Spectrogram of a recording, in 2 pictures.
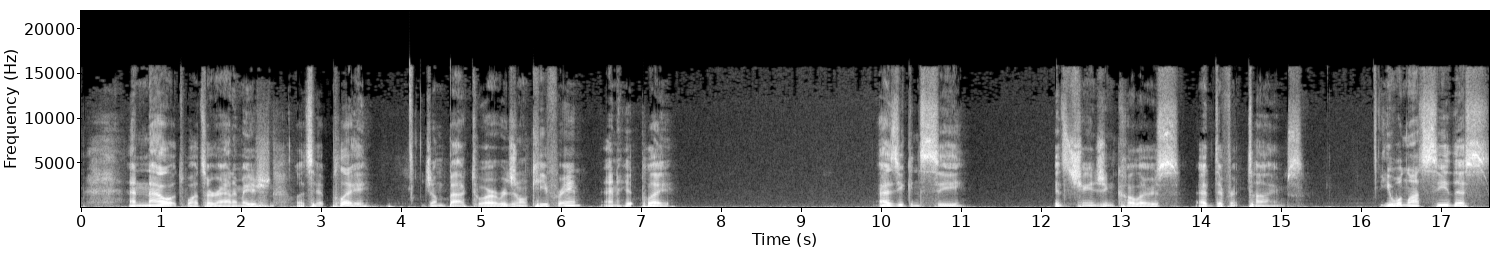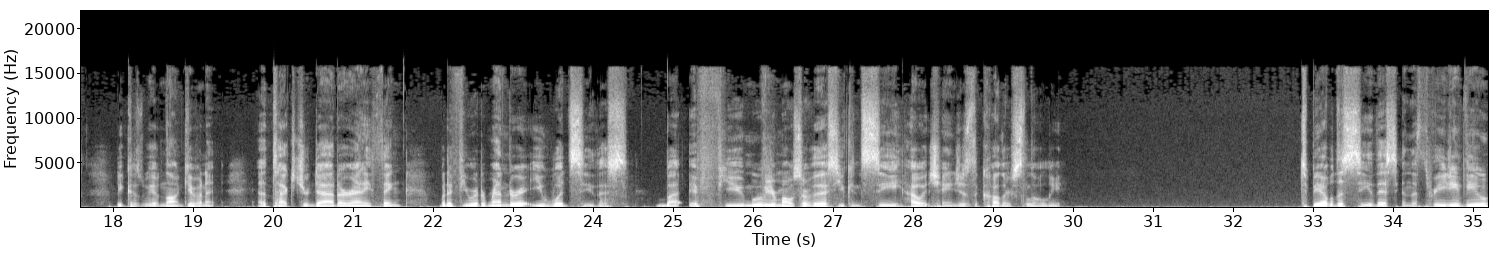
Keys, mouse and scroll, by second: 5.1 Down, 5.3-5.8 Down, 6.0 Down, 6.2 Down, 6.6 Down, 7.4 click.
